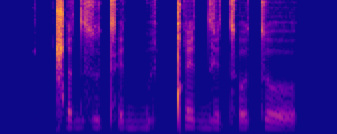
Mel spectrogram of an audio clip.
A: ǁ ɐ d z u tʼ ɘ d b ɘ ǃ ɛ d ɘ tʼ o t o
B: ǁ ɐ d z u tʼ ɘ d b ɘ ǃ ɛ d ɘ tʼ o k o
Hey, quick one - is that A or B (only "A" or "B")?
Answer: A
